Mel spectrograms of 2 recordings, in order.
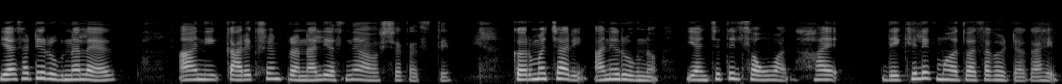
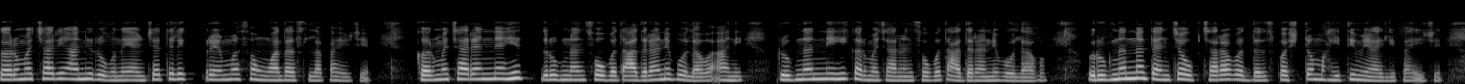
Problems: none marked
